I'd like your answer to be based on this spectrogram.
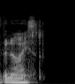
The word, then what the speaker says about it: Benoist: Melissa Benoist.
